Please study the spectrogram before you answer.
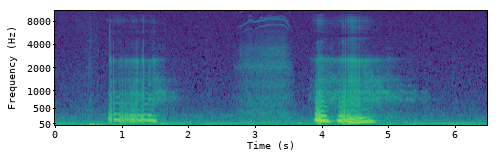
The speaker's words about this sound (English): Oh, no. Do not give me a yawn. That was mean. You couldn't help it. It's because you're so sleepy.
